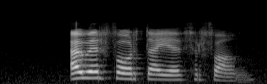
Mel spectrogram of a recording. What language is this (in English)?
Afrikaans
